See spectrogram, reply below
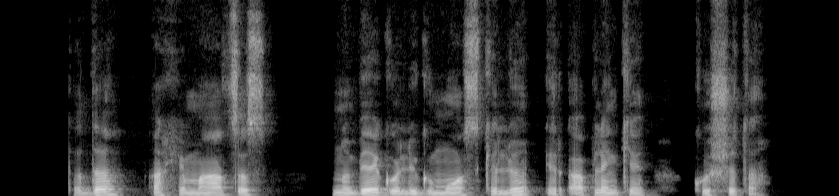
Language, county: Lithuanian, Klaipėda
